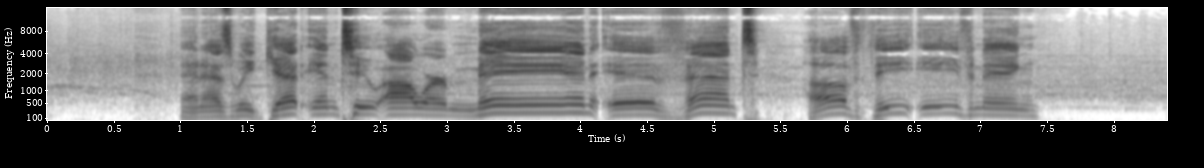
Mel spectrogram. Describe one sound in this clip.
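A man speaks loudly to a crowd through a microphone in a large echoing hall.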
